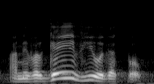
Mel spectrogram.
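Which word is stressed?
gave. The stress falls on the word gave. "In the third, in the verb gave"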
